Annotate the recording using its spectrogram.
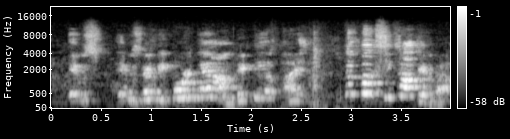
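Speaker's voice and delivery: high, rising, keyed-up, excitable chatter. Reacting to Tony Romo's excited commentary, unusually high-pitched voice. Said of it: "Why is my voice so high right now?".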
